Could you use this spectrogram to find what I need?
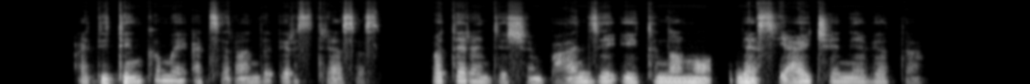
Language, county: Lithuanian, Telšiai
